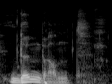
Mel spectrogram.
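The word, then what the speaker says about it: Den Brandt: It's in the center of Den Brunt Park, if I said that correctly. Am I close? – Den Brunt.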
